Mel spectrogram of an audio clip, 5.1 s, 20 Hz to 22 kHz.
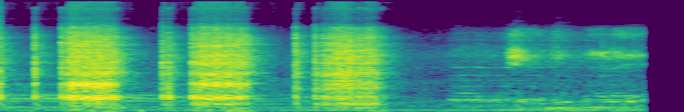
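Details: Canon LBP2900 laser printer while printing: three harsh rasping bursts about a second apart, then quieter running; grinding from the motor gear drive, cause not pinned down.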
